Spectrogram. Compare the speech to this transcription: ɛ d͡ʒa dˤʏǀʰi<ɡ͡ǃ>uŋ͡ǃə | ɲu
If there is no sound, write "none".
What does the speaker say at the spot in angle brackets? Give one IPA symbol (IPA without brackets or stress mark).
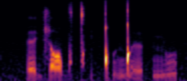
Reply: ǃʼ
